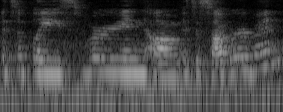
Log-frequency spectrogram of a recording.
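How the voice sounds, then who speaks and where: A woman's voice: high voice, steady tone, normal speed, slight background noise. A woman from the Philippines working as a recruiter, talking in a friendly way with hesitant phrasing in a casual panel chat. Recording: echoey room, mic at a distance.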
